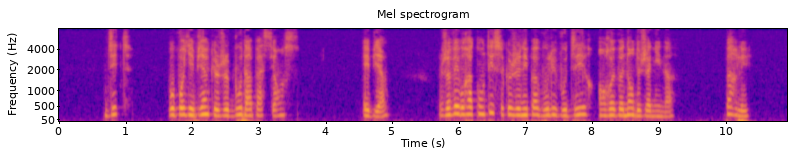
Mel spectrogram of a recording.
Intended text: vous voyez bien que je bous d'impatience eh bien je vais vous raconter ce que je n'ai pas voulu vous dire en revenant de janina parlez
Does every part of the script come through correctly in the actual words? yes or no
yes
